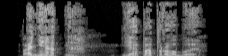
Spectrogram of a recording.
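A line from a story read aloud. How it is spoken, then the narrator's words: Meek sigh. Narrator (Russian): кротко вздохнул Заурбек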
